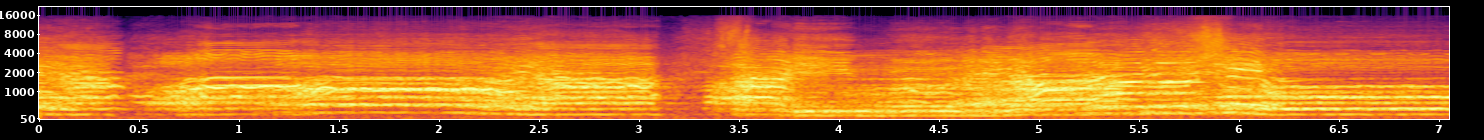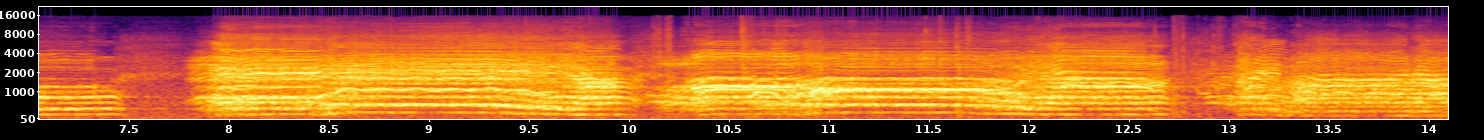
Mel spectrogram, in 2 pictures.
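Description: A crowd of men and women singing a slow song together in long held phrases, with three short breaks for breath.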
